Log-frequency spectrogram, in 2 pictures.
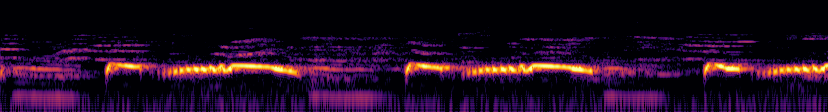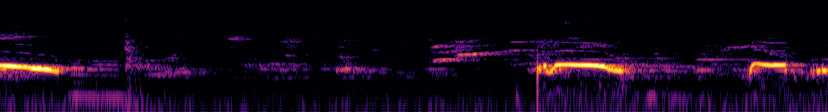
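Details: White female Barbary dove uttering its call meant to excite males. Brief clipped notes lead into drawn-out, quavering coos repeated roughly every two seconds, followed by a quieter stretch with faint background sounds.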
